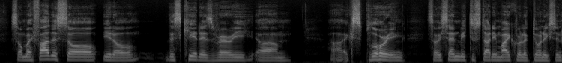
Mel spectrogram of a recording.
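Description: A man with an Israeli accent speaks at a moderate pace in a medium-pitched voice with a dark, mellow tone and fairly even intonation. The recording is very clean, with a silent background and a dry, close sound with no echo. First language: Hebrew. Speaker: company founder and CEO. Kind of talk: interview. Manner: halting.

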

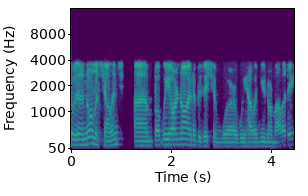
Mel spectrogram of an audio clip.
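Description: Fairly low in pitch with ordinary variation, a man with a Northern Irish accent talks at a very fast pace. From Northern Ireland. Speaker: housing chief executive. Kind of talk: formal interview about leadership. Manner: formal, measured.

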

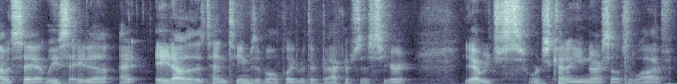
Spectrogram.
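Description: A man with an American accent in an ordinary speaking voice, medium pitch and ordinary pitch variation. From Colorado. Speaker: sports podcast host. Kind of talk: casual chat.

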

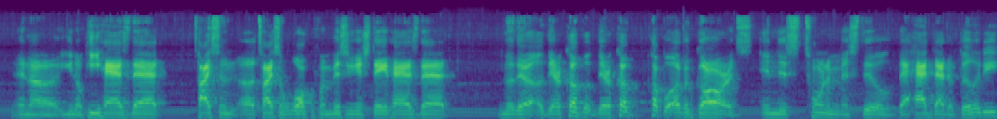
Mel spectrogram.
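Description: A man talks at a fairly quick pace with a medium pitch and fairly even intonation. Music plays in the background. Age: 30s. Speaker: college basketball commentator. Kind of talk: casual chat.

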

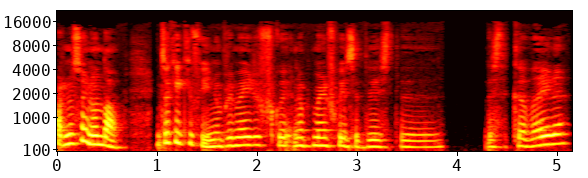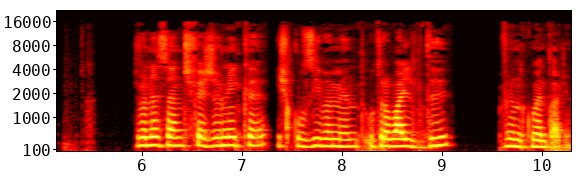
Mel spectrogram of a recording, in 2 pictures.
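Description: Fairly quick speech with long, frequent pauses, a dark, mellow tone, ordinary pitch variation and a European Portuguese accent. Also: woman, fairly high pitch for a woman. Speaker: podcast host. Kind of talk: casual monologue. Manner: hesitant, many fillers.

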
